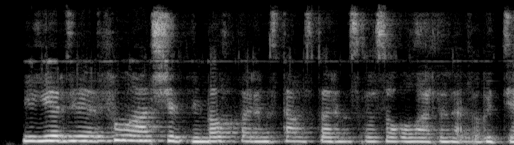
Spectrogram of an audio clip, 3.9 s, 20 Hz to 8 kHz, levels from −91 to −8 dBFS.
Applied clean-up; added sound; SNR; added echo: neural mask model DeepFilterNet 3.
